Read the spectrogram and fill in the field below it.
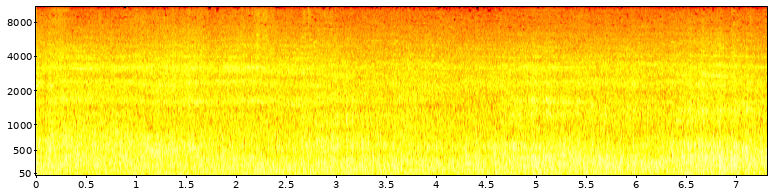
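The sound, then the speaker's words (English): A freight train rumbles past, a steady, loud roar of wheels and rail noise with a faint clickety-clack running through it for the whole stretch, no voices. It is an industrial train from Germany loaded with sea containers, some marked China Shipping, going straight to the harbor in Rotterdam. “It's an industrial train from Germany.”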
